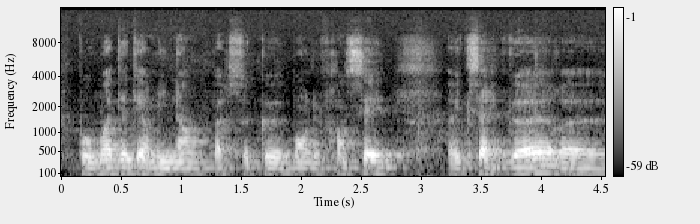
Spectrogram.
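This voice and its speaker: With audible room echo and noticeable background noise, a man speaks at a fairly low pitch and a fairly slow pace. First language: Greek (speaking French). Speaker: writer. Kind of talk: interview. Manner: halting.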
